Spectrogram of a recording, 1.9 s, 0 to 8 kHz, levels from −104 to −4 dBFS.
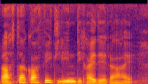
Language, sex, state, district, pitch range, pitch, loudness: Hindi, male, Arunachal Pradesh, Lower Dibang Valley, 95-160 Hz, 115 Hz, -20 LUFS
